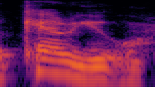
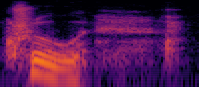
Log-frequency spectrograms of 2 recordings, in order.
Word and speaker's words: Crewe: Madame Pascal pronounced it as if it were Carew instead of Crewe, but that might be merely a matter of pronunciation.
